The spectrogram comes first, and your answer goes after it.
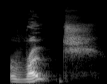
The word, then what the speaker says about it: Rocha: So, John Roach, I'm reliably informed is how you say his name, or Rocha, or however you say it.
